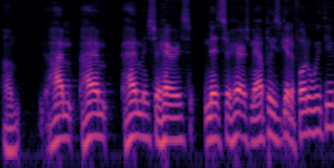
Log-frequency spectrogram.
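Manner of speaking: put-on play-acted shy little-kid voice. Retelling walking up to ask for a photo: imitating own shy self. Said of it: "and I was shy as hell".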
